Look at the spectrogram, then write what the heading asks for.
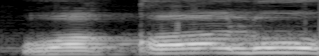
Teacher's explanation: قاف کو پر پڑھیں گے، الف مدہ ہے، ایک الف کے برابر کھینچیں گے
